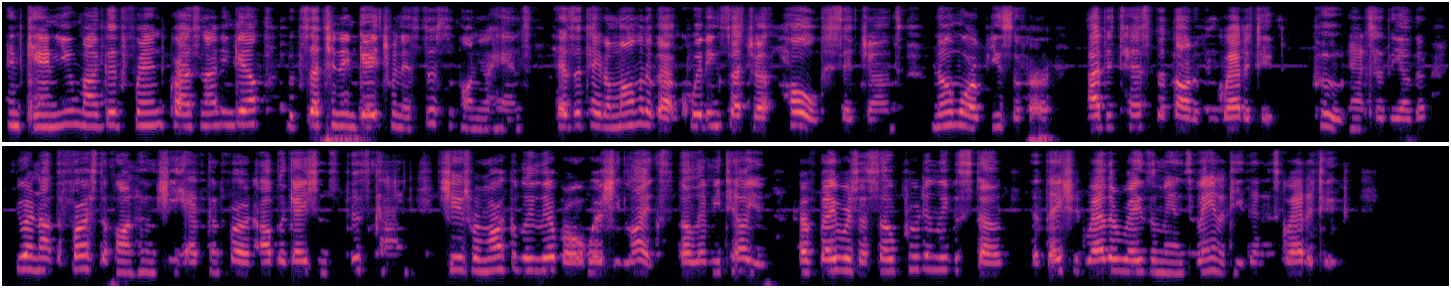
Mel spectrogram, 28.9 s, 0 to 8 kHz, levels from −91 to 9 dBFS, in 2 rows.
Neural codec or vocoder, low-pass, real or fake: autoencoder, 48 kHz, 128 numbers a frame, DAC-VAE, trained on Japanese speech; 7.2 kHz; fake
